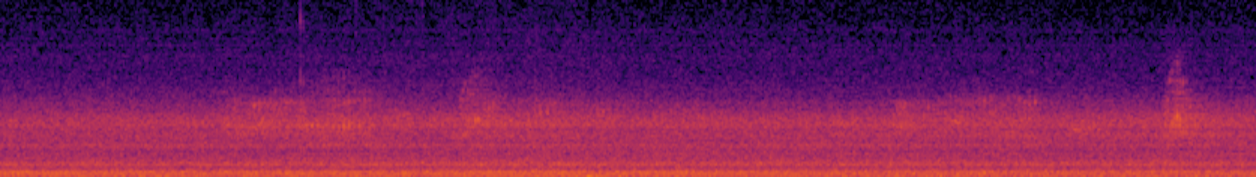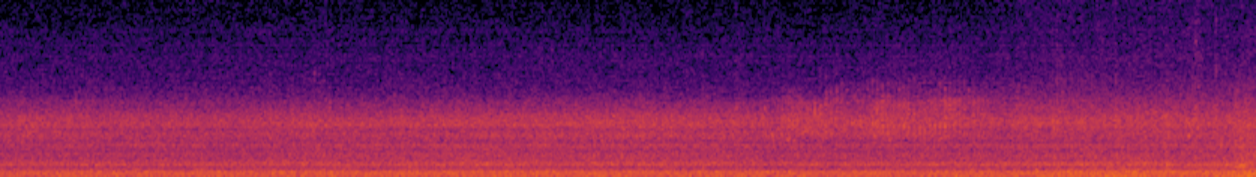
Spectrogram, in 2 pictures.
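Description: Steady outdoor background noise with a low rumble, with a few faint, brief high chirps scattered through it.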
